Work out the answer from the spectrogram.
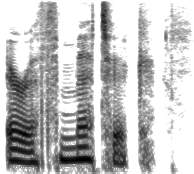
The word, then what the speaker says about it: arithmetic: But when I'm using it to describe as an adjective sequences, then we put the emphasis on the different syllable, this syllable, M-E-T, the met part. So then you say arithmetic.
